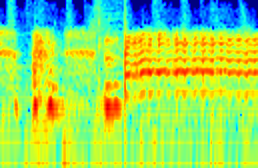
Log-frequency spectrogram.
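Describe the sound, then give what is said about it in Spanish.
A person imitates a sheep's bleat, starting with short throaty, gargling bursts and then holding a long, wavering, nasal "baa" with a steady tremble to the end. “Oveja. Está muy bien.”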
